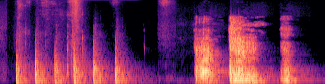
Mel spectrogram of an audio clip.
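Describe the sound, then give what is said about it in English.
Six quick, evenly spaced knocks rap on an officer's office door, fairly loud, followed after a short pause by a brief spoken call from a voice. “The officer sits at his desk, meticulously reviewing paperwork, when there is a knock on his door.”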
